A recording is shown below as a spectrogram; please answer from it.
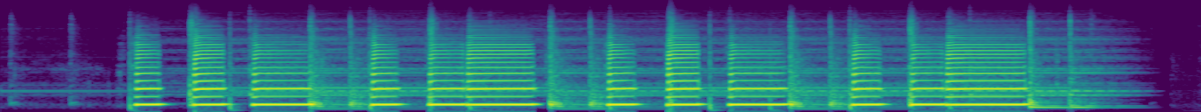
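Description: Tenor saxophone playing a short syncopated jazz phrase twice: a detached note and an accented note, then a note anticipated half a beat early. Notes alternate between short and held, and the phrase ends on a lower held note that fades near the end. A few soft, evenly spaced ticks come before the first note.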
